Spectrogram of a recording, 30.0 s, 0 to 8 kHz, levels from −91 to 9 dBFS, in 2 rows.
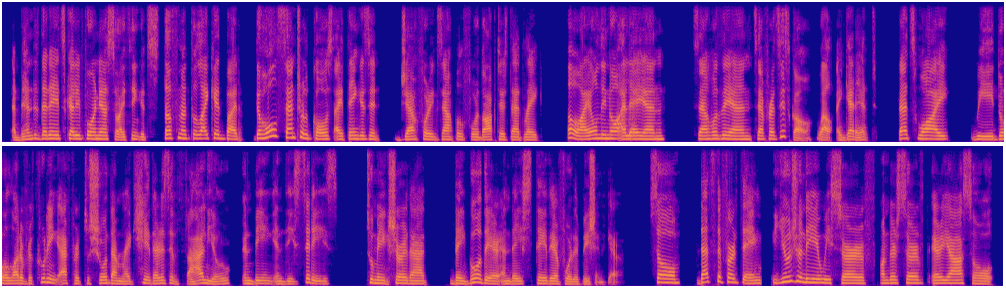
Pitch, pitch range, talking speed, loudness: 180 Hz, 160-205 Hz, 195 wpm, -18 LUFS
